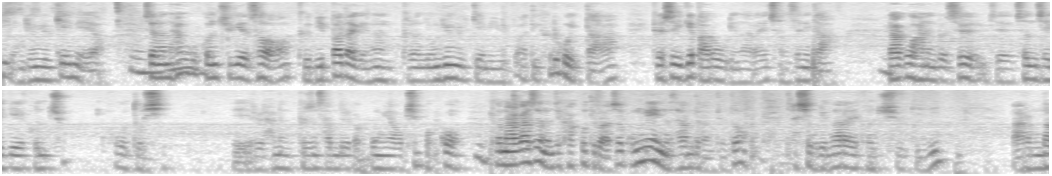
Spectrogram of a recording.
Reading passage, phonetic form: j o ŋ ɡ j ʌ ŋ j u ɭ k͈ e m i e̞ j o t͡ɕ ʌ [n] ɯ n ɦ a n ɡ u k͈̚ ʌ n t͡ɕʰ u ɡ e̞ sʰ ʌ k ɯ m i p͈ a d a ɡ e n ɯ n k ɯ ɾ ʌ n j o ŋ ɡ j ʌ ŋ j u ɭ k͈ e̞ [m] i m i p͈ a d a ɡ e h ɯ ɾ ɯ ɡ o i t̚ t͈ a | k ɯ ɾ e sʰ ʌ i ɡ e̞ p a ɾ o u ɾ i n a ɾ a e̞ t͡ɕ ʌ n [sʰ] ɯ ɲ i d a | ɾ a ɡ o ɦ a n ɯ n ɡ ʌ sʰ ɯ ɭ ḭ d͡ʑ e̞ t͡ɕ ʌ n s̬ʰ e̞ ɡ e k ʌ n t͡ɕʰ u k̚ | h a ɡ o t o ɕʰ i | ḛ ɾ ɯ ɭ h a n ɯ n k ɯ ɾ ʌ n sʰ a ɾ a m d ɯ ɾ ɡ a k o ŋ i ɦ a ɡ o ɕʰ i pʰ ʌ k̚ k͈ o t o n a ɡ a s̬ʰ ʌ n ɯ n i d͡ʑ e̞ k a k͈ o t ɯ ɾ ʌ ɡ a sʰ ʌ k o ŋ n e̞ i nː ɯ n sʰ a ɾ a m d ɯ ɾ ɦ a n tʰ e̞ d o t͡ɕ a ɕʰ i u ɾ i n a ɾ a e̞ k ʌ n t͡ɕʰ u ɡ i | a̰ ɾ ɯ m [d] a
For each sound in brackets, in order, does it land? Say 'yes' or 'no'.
yes, yes, yes, yes

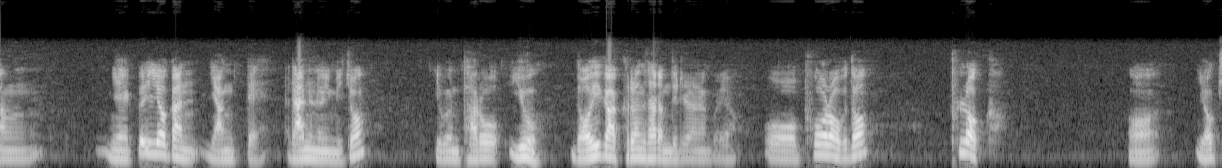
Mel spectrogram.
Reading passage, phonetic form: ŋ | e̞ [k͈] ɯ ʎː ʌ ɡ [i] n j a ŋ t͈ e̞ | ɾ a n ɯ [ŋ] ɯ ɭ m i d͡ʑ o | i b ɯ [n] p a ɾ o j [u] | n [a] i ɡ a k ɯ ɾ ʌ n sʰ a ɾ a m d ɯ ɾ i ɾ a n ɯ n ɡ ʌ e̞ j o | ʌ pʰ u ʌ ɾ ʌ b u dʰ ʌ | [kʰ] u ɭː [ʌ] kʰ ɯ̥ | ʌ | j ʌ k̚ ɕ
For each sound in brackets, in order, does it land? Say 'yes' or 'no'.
yes, no, no, yes, yes, no, no, yes

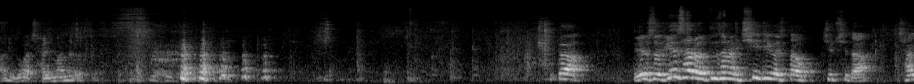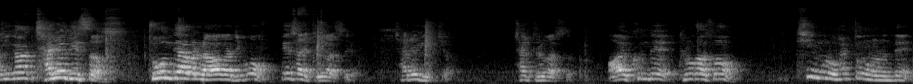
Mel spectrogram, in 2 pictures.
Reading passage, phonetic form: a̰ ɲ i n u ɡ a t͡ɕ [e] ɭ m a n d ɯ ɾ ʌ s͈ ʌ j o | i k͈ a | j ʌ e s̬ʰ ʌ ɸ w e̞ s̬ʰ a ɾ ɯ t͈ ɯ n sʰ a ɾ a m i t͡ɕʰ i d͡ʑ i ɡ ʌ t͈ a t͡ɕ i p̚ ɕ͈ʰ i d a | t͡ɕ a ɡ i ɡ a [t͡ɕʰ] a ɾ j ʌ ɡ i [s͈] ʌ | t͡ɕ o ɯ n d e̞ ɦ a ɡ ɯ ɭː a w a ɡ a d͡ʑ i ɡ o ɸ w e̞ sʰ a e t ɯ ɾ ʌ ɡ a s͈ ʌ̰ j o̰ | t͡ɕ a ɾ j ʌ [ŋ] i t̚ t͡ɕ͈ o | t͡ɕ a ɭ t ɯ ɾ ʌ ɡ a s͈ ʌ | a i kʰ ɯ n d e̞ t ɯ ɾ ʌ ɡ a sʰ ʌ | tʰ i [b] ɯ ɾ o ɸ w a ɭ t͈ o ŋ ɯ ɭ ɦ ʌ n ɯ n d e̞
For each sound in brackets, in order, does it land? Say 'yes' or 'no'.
no, no, yes, no, no

